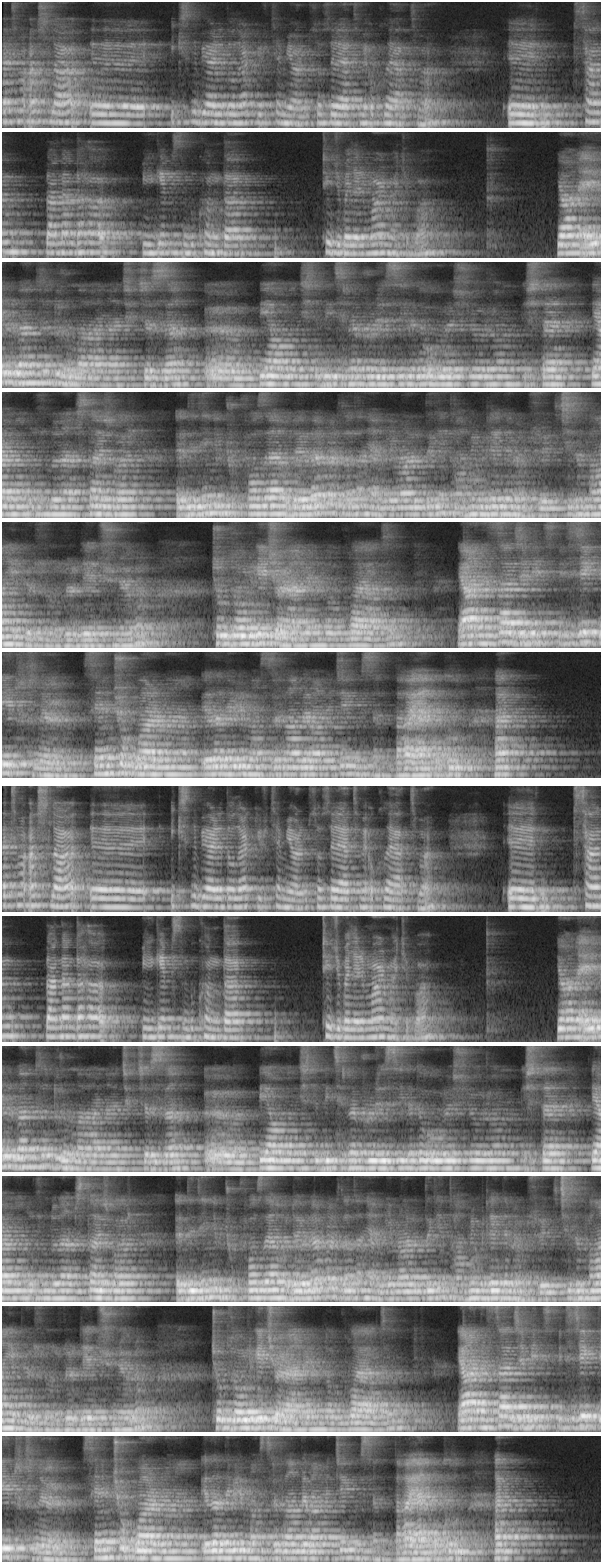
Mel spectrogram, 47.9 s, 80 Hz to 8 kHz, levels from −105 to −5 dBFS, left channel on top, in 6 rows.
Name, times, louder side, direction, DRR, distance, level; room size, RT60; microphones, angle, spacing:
voice 1, 0.0-2.0 2.2-5.8 6.7-8.2 8.6-9.5 9.8-11.2 11.6-11.7 12.3-13.8, right 3 dB, 40° right, 8 dB, 0.5 m, -27 dB
voice 2, 15.4-18.4 18.7-25.7 26.3-34.3 34.7-37.2 38.0-46.6, right 2 dB, 60° right, -3 dB, 1.5 m, -22 dB
12.0 x 4.8 x 3.5 m, 1.5 s
head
